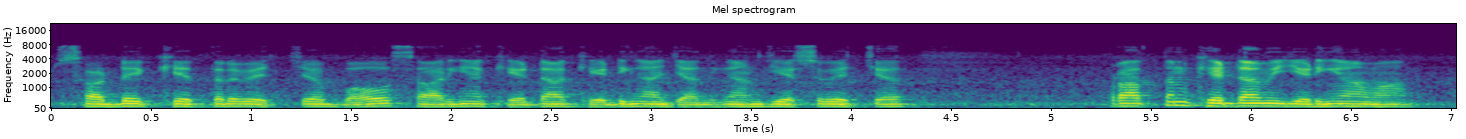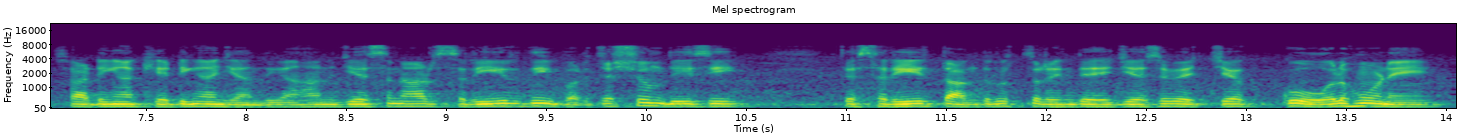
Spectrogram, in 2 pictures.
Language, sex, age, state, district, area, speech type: Punjabi, male, 30-45, Punjab, Gurdaspur, rural, spontaneous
